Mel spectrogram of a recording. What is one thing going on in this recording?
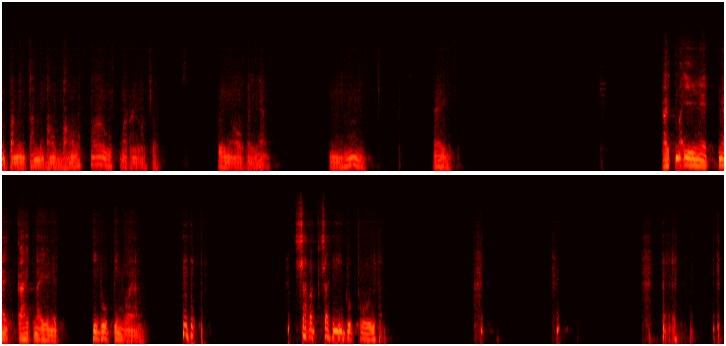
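A middle-aged man speaks calmly and close to a microphone, in bursts with pauses.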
